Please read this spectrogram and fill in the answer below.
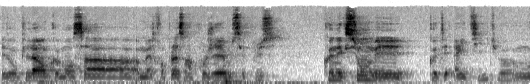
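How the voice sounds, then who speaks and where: Noticeable background noise and audible room echo are present as a man speaks. His pitch is medium and his pace moderate, with fairly even intonation. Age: 20s. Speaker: digital marketing agency founder. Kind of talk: casual interview.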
